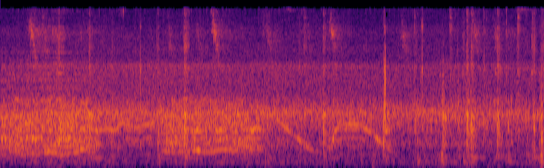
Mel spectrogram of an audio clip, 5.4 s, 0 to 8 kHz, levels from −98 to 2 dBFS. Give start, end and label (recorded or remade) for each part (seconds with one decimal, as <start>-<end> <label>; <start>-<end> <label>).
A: 0.0-0.8 remade; 0.8-5.4 recorded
